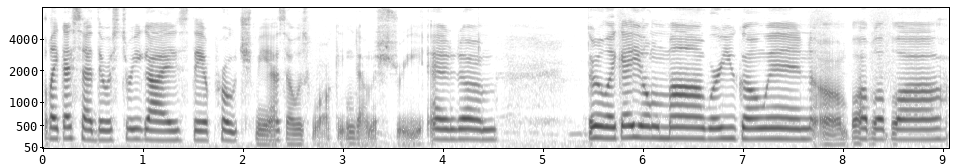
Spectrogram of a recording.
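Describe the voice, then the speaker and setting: A woman's voice: fairly high pitch, fairly bright tone. Candid young woman telling stories. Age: 20s. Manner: candid, rambling with many ums and restarts. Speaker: vlogger. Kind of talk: casual storytelling to camera. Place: in a car. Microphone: phone camera.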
